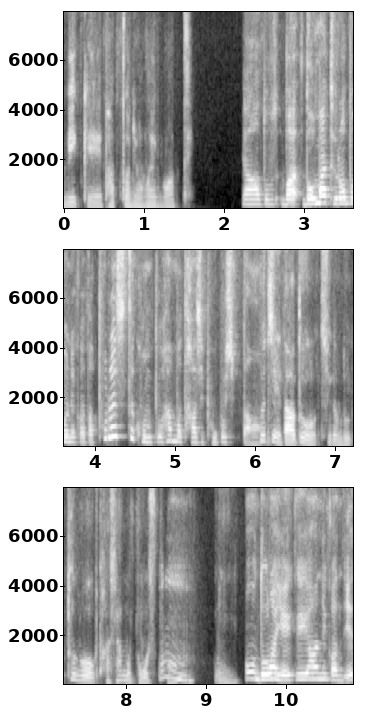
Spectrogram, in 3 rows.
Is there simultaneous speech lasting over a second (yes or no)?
no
